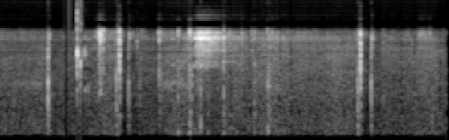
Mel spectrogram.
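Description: Scattered light clicks of a computer keyboard and mouse over a steady microphone hiss, with a brief louder rush about two seconds in.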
